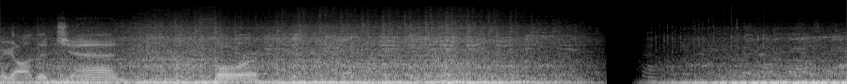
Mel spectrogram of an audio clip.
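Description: A C4 Corvette's V8 running with a steady low rumble as the car rolls slowly past and pulls away, with voices over it near the start. The sound breaks off abruptly about six seconds in, then the rumble picks up again.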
